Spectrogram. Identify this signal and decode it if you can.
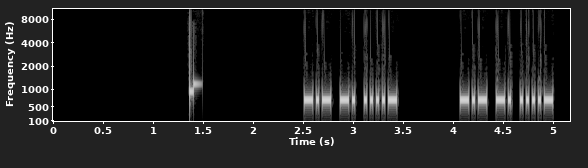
Morse code, heard as a keyed tone, about 40 wpm, 700 Hz. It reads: KN4 KN4
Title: USA Call Sign Prefixes - Repeated 2x - 40wpm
